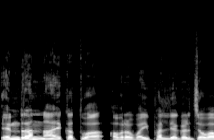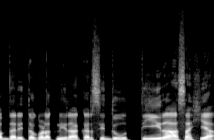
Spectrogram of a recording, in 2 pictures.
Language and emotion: Kannada, disgusted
